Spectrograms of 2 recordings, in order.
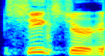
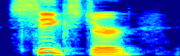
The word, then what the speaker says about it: Seqster: Seekster, it's spelled S-E-Q-S-T-E-R, Seekster, is making an impact on the industry and even being compared to Apple with its ambitious goals and relentless execution.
